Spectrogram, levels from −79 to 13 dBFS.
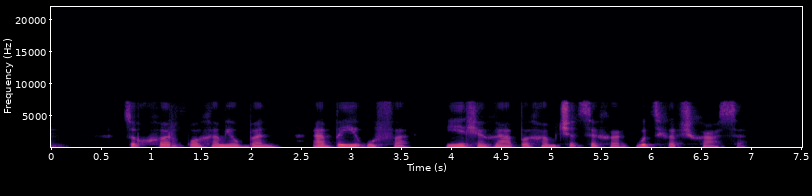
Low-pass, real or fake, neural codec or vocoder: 7.2 kHz; fake; codec, 16 kHz, about 1 kbps, DyCAST, with the encoder's durations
